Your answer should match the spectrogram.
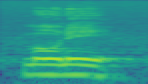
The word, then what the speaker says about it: Monee: uh even the uh even our town Mooney as we know uh has is based on a misprononunciation of somebody named Marie but as I recall the uh her mother's Ottawa tribe couldn't pronounce the Rs. So that's how we have Mooney as we call it now.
